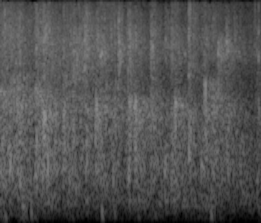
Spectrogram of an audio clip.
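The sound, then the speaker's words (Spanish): Applause for a group at a soils and landscapes meeting. Fairly quiet, continuous clapping with a few sharper individual claps standing out from the wash. “Un aplauso para el grupo de suelos y paisajes.”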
